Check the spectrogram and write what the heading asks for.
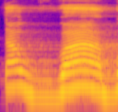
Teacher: تا کے اوپر تشدید واو کے اوپر تشدید تو مضبوطی سے اس کو پڑھنا ہے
